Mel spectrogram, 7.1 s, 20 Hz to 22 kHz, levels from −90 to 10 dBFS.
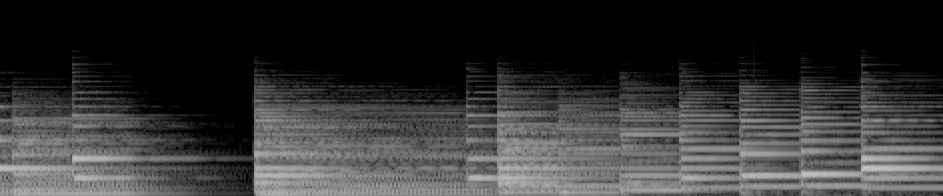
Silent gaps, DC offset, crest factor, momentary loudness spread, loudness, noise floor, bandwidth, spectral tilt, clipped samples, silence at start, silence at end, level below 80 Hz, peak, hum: none; under 0.1%; 16 dB; 11 LU; -23 LUFS; -54 dBFS; 6 kHz; -10 dB/octave; under 0.1%; 0 s; 0 s; -36 dBFS; -8 dBFS; none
